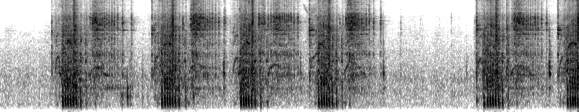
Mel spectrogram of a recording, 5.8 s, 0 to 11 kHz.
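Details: Small two-stroke Poulan pruner, which ran on 2-cycle mix before the work, after a new carburetor, air filter and primer bulb kit: about five short pull-cord bursts, each a quick rasping spin that dies, so it won't catch.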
